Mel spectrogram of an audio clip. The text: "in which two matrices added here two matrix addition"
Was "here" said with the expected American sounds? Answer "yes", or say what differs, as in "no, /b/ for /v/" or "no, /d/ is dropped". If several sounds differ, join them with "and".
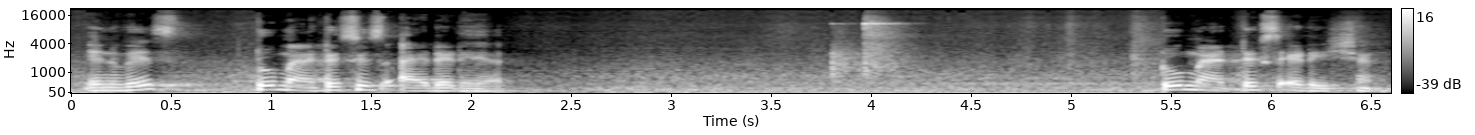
no, /l/ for /ɹ/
